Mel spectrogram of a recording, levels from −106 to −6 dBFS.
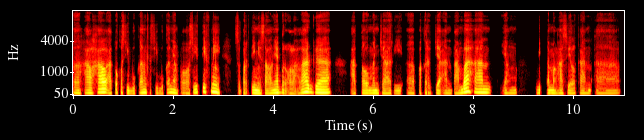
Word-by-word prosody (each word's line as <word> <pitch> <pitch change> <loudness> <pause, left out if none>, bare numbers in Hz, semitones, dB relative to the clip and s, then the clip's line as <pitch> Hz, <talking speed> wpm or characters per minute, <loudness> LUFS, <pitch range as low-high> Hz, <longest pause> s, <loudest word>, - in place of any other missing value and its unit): eee, 115 -1 -4
hal-hal 140 +6 +5
atau 115 +3 -6
kesibukan 115 0 -4
kesibukan 110 +4 -8
yang 120 - 0
positif 130 - -3
nih, 150 -5 +7 0.3
seperti 115 - -4
misalnya 105 +4 +1
berolahraga, 125 - +3 0.5
atau 105 0 -4
mencari, 105 0 -4
eee, 105 -2 -12
pekerjaan 105 -1 -8
tambahan 135 - +4 0.3
yang 110 +1 -8 0.4
bisa 120 -2 -9
menghasilkan, 105 0 -6
eee, 100 0 -11
110 Hz, 110 wpm, -31 LUFS, 105-125 Hz, 0.5 s, nih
